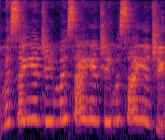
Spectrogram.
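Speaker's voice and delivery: put-on very high child voices calling; children calling out. Kids on the playground calling their teacher, very high. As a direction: call her name like excited little kids. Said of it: "how little Southern children say my name".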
